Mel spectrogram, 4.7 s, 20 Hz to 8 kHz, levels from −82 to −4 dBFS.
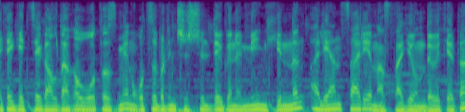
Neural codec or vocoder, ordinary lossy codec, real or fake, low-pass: none; none; real; 7.2 kHz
